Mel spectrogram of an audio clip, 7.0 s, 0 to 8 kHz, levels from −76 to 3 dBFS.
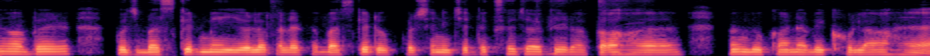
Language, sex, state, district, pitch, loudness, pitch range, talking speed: Hindi, male, Chhattisgarh, Raipur, 120 Hz, -17 LUFS, 115-120 Hz, 180 wpm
